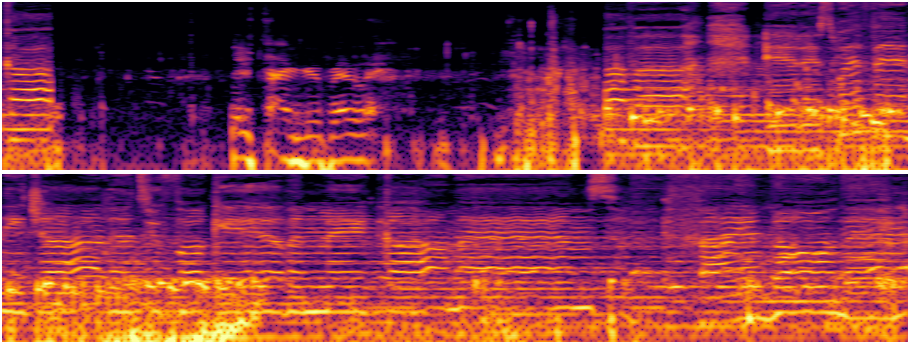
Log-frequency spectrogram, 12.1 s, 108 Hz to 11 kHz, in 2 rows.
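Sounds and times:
muffled underwater sound: 0.0 - 12.0
background music: 4.0 - 12.0.

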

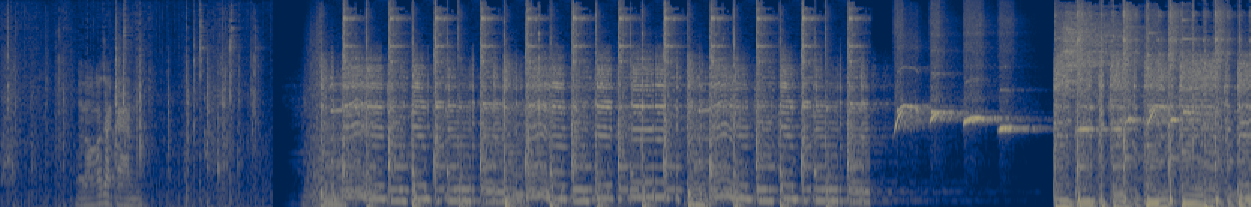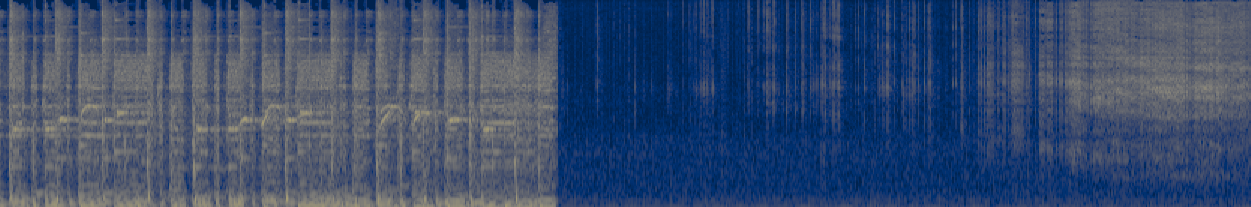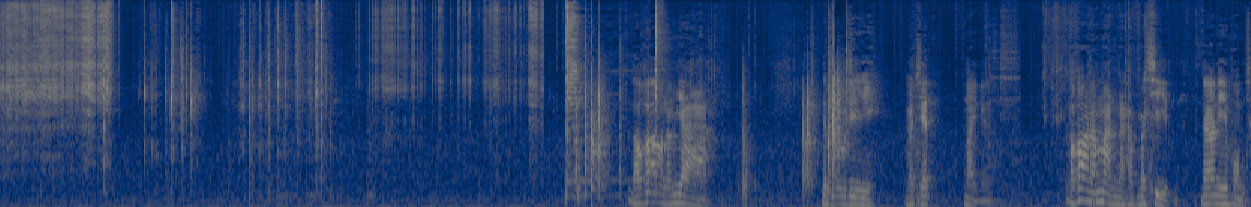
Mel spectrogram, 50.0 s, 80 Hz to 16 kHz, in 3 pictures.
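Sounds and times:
whistle-like melody: 11.8 - 23.6
film peeling with crackling tear: 24.5 - 40.7.

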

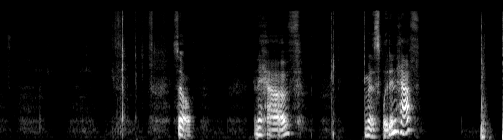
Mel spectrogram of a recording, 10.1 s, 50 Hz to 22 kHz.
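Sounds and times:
playing cards rustling: 0.0 - 3.4, 6.4 - 7.4.

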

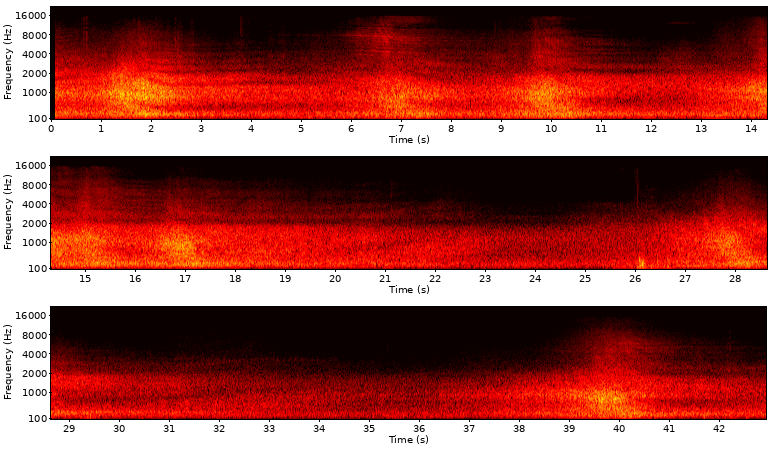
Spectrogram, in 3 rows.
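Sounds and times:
cars driving past: 0.1 - 23.1, 24.7 - 34.4, 36.3 - 42.9.

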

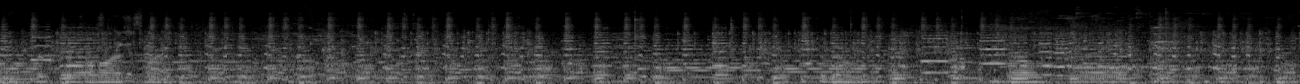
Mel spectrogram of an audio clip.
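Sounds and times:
jingly slot machine tune: 0.0 - 13.0.

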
